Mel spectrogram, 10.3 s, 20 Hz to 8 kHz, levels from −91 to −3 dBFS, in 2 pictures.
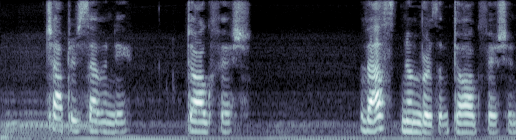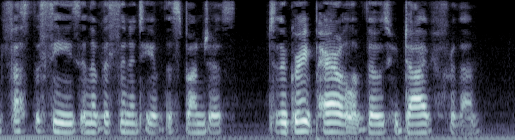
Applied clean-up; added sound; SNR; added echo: none; Vehicle; 20 dB; none.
